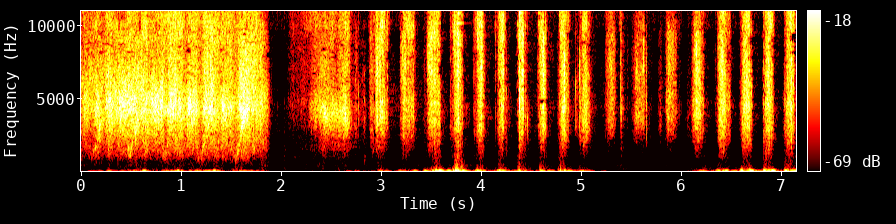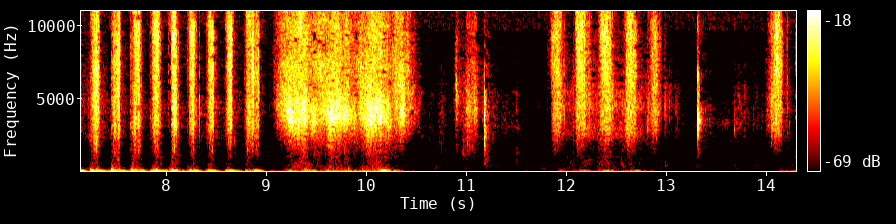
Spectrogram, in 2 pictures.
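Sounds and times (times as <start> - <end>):
goose-feather stick scratching and rustling in an ear: 0.0 - 10.4.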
